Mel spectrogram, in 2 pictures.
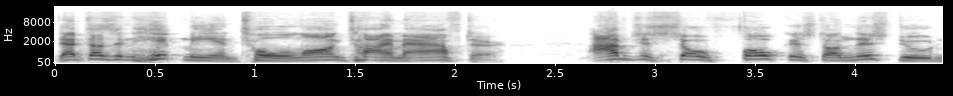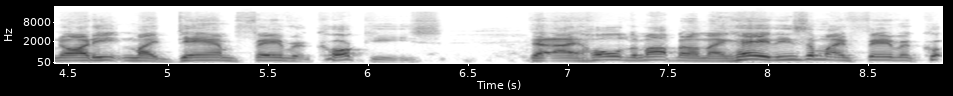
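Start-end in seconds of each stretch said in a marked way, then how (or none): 7.8-8.9 mock, fast, scolding, reprimanding holler. Retelling reprimanding Bigfoot while holding up his cookies, retelling his own yell. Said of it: "I'm yelling out to the woods again".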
